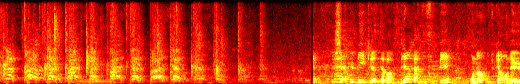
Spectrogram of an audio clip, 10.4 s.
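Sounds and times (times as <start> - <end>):
crowd clapping in unison: 0.0 - 5.4
murmur of voices: 0.0 - 10.4
speech: 0.1 - 1.7, 6.8 - 10.4.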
